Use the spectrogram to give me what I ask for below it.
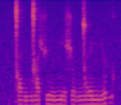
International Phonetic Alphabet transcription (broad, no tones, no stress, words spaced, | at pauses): ǀæɡŋ͡ǀɑʃyl mʲæʃolŋ͡ǀø nʲoɡ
